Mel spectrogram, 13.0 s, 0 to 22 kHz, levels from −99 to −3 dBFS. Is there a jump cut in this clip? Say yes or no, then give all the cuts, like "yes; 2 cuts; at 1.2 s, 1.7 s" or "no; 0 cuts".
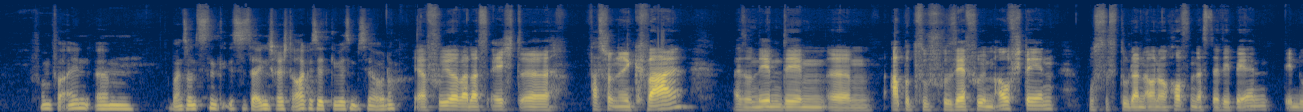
no; 0 cuts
